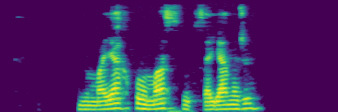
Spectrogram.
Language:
Chuvash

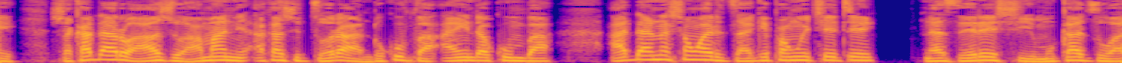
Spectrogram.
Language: Shona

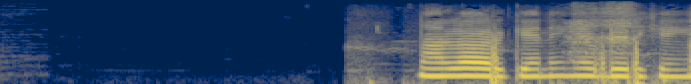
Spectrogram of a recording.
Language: Tamil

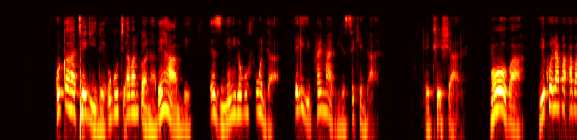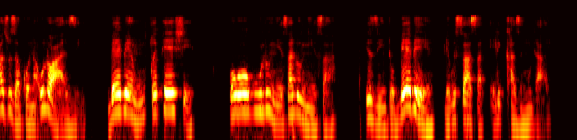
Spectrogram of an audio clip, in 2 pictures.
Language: North Ndebele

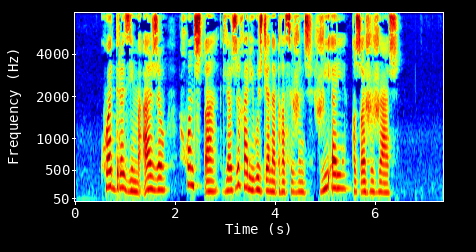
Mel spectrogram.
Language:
Kabardian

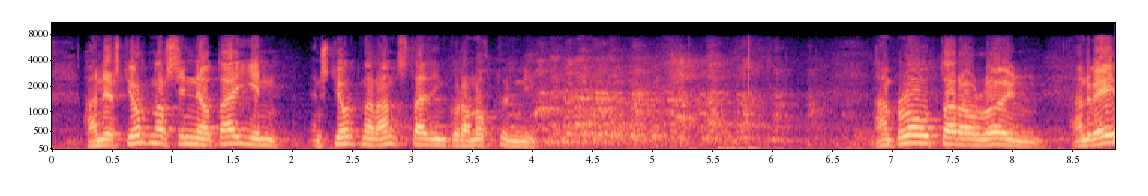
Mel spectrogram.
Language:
Icelandic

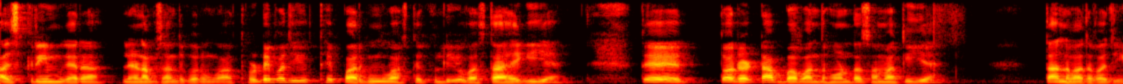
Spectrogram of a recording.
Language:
Punjabi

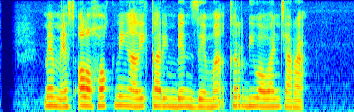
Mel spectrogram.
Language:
Sundanese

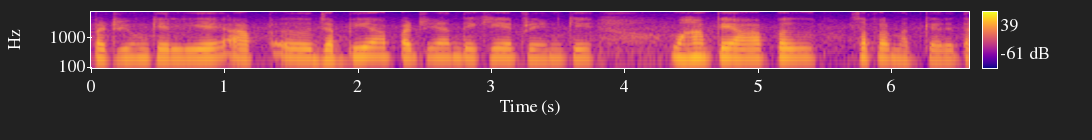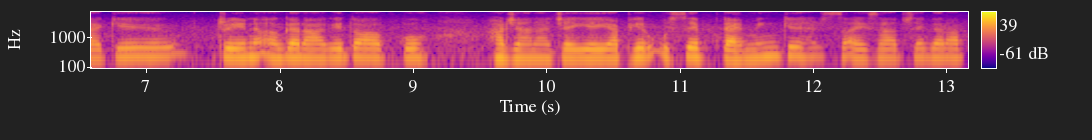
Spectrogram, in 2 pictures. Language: Urdu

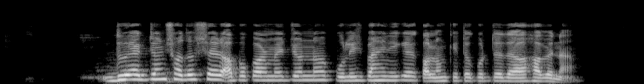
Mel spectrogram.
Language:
Bangla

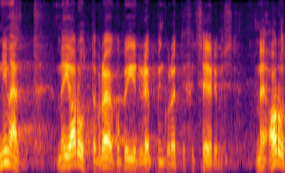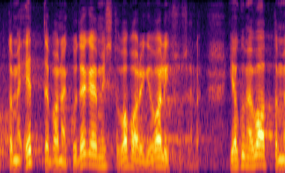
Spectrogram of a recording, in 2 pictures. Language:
Estonian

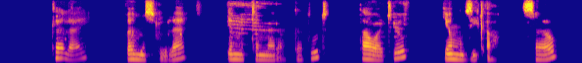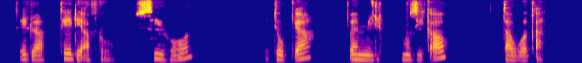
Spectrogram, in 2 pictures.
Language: Amharic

